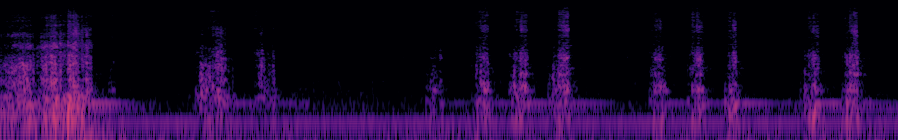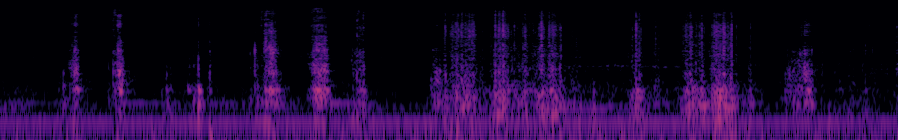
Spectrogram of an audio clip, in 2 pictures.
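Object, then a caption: Plaster excavation block scraped with a wooden chisel. A wooden chisel scrapes a solid yellow-green plaster dig-kit block, with powder piling up around it. The clip is a series of short, dry, bright scratching strokes over a faint steady low hum, with many quick bursts spread across the clip.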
